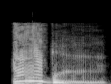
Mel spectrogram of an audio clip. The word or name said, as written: agha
